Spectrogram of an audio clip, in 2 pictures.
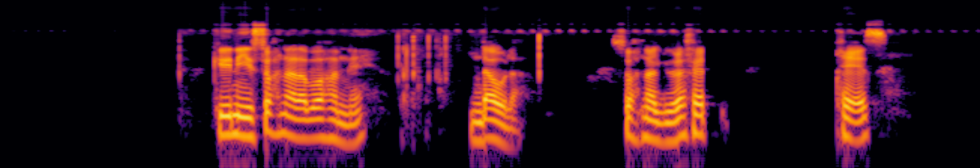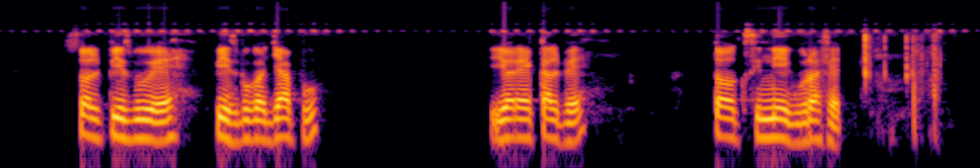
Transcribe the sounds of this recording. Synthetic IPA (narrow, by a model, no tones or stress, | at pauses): kenisɔxnalabɔxamnɛ | ndawla | sɔhnaɟuɾafɛt̚ | kɛːs | sɔlpiːs̬buwɛ | piːs̬bukɔɟapːu | jɔɾɛkːalpɛ | tɔːksineːk̚buɾafɛt̚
